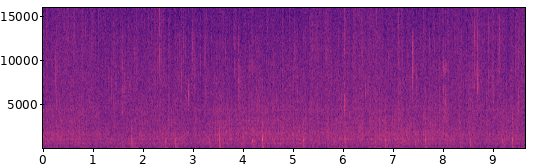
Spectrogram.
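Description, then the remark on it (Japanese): Steady rain falls on a surface, a dense hiss dotted with sharp individual drops pattering irregularly throughout, with no voices; the rain is gradually getting heavier, with a typhoon due the next day. “雨、ちょっとずつ強くなってきてるね。”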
